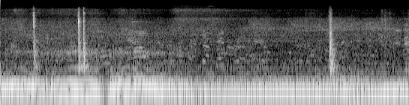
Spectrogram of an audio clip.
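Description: Metal tools clink against a vehicle's parts.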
